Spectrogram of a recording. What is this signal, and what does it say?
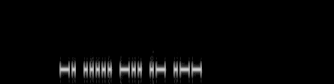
Morse code, heard as a keyed tone, about 37 wpm, 700 Hz. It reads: N5DAW
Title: USA Call Signs - 5 Characters - Repeated 3x - 40wpm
